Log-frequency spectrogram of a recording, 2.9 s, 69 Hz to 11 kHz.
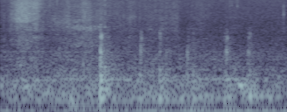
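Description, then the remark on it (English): Thin pages of a new Bible rustle and flip softly as someone turns pages looking for John chapter 14, a brief swish followed by several light crinkles and taps spread over a few seconds, quiet and with no one talking. “And he's still turning pages, so I'll let him find it.”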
